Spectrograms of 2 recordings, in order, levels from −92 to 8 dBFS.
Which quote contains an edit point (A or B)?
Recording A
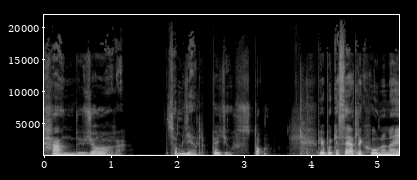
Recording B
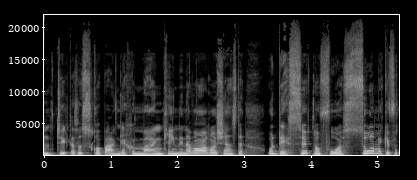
A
